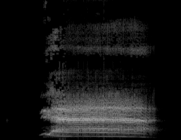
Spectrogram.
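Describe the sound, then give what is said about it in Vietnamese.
Two figures crying out loudly together in one long, harsh scream that starts abruptly, holds a steady pitch for about a second and a half, then cuts off into silence. “Vương Đằng cùng hư ảnh kia cùng nhau kêu to.”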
